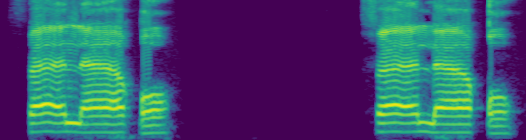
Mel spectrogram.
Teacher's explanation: এই কফকে ধাক্কা দিয়ে উচ্চারণ করতে হবে। কফ যেহেতু কলকলার হরফ, উপরের দিকে ধাবিত করে ধাক্কা দিয়ে উচ্চারণ করব।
